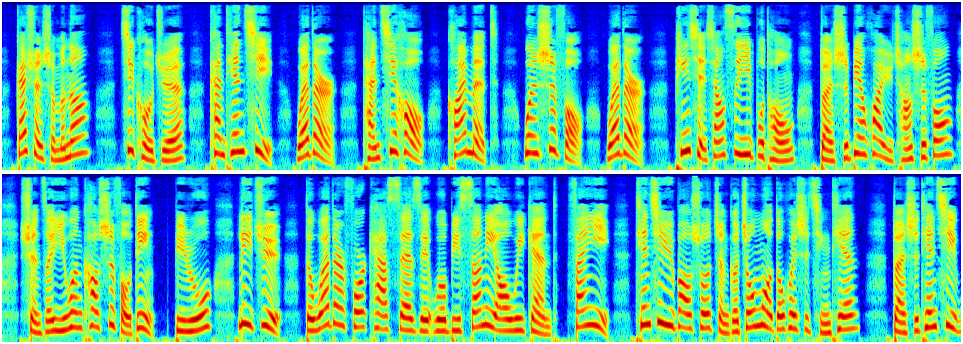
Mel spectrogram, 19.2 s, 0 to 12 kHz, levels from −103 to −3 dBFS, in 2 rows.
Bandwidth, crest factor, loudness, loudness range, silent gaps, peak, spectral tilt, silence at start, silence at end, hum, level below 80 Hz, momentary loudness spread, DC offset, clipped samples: 12 kHz; 12 dB; -14 LUFS; 2 LU; none; -2 dBFS; -4 dB/octave; 0.15 s; 0 s; none; -38 dBFS; 6 LU; under 0.1%; under 0.1%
